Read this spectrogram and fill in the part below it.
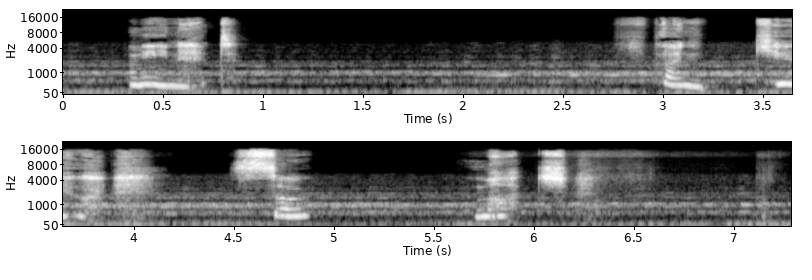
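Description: A young woman speaks softly and weakly, in short breathy phrases.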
